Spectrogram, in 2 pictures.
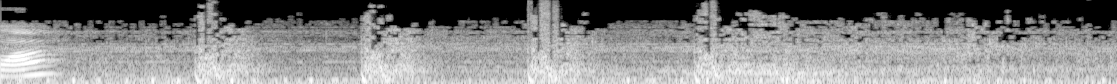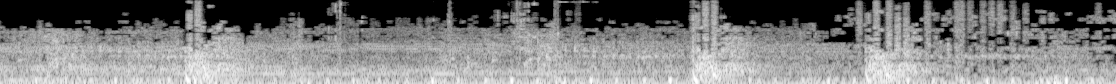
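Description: Gunshots ring out sharply, one at a time.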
